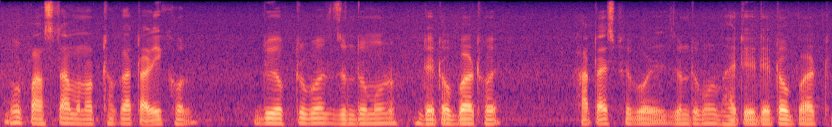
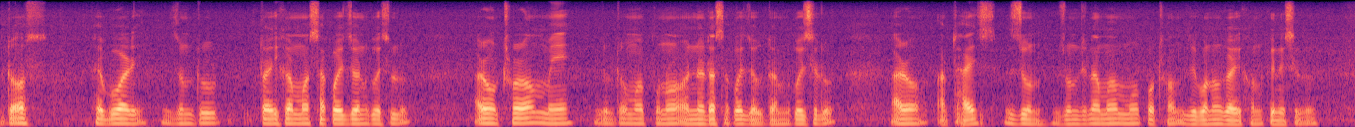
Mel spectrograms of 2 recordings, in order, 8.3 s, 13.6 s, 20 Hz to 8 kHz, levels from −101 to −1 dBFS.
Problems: none marked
